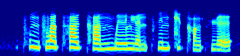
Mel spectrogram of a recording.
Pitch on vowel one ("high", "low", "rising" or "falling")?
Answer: falling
